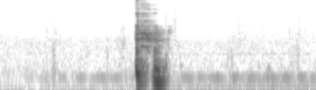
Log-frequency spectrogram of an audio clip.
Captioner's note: coughs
